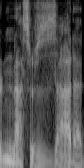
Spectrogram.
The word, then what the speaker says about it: Nasserzadeh: You are Dr. Nasserzadeh.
